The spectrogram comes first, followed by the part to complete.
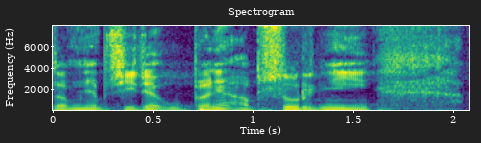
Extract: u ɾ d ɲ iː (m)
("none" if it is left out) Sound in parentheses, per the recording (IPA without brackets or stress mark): none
